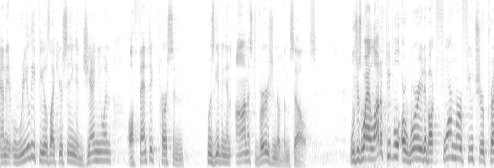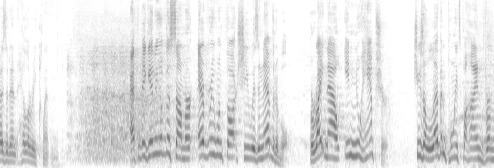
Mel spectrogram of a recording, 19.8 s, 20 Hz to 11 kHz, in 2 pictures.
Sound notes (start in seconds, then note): 11.2 laughter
